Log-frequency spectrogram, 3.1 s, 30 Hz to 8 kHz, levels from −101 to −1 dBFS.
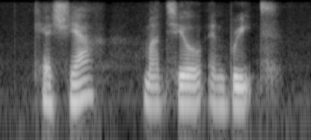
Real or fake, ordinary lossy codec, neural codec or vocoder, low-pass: fake; Opus, 32 kbps; codec, 16 kHz in and 24 kHz out, 0.9 kbps, LongCat-Audio-Codec, four codebook decoder; 7.2 kHz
